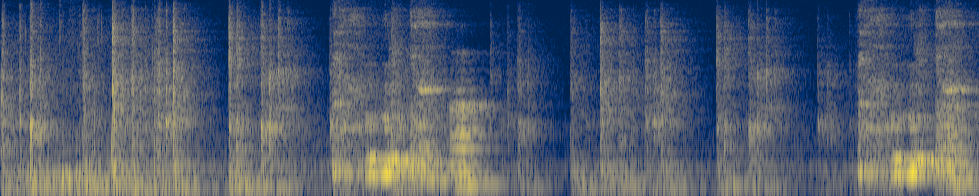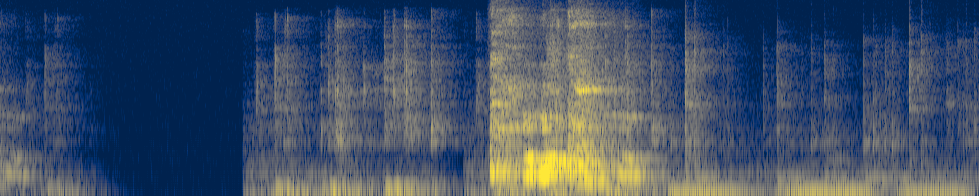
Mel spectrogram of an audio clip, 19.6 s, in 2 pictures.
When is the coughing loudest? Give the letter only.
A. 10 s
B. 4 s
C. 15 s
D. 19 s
C.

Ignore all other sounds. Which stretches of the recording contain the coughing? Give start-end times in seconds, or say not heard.
3.3-4.4, 8.6-10.0, 14.7-16.1.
